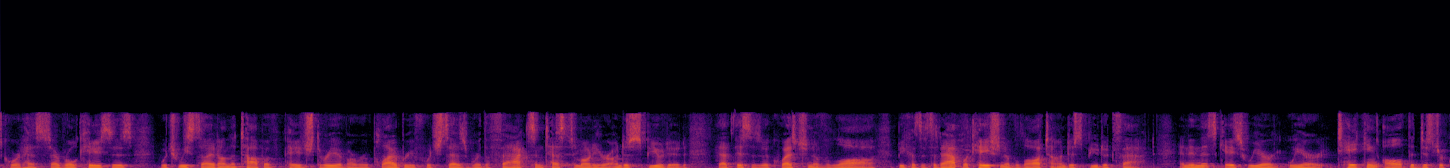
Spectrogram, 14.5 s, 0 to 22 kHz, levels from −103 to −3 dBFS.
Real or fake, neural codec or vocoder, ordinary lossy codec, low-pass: real; none; AAC, 32 kbps; 7.2 kHz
